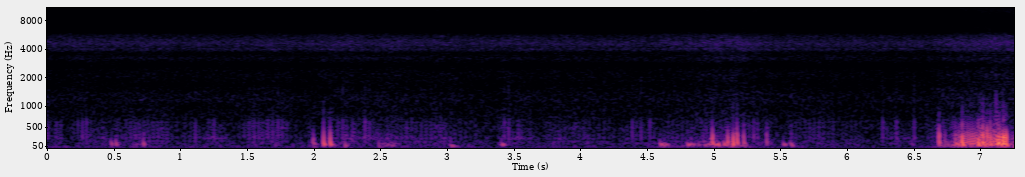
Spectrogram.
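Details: A foster kitten named Bartok purrs while making air biscuits; the deep, rolling purr swells in louder bursts, with rustling and handling noise growing near the end.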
